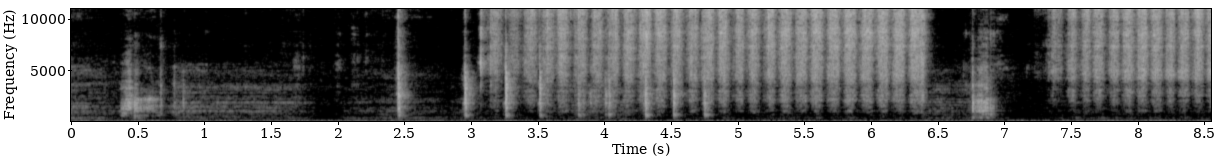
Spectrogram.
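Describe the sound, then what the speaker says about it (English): Rubbing alcohol being scrubbed onto a Baby Brezza control panel circuit board, a close, faint repeated rhythmic scratching and rubbing with scattered clicks and soft taps, heard alone without talk. "Let's also take some alcohol and rub it on this side as well."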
